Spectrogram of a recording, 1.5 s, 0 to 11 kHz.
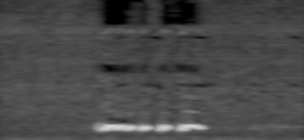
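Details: One derak labuh phrase from a decoy zebra dove recorded in 2019: a rapid rolling run of four or five mellow, beaded coos lasting about half a second, over low background rumble.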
